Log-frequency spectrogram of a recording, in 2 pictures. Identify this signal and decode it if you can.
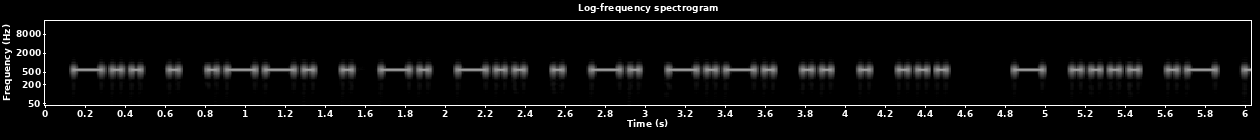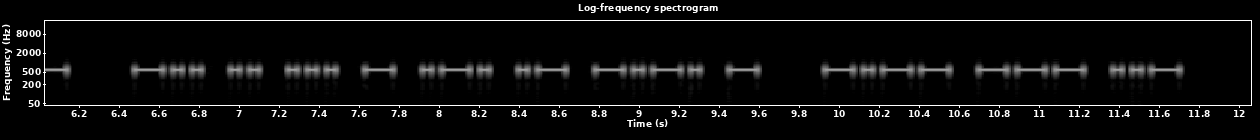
Morse code, heard as a keyed tone, about 25 wpm, 600 Hz. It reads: DEPENDENCIES THAT DISTRACT YOU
